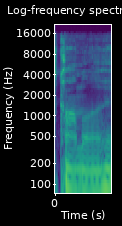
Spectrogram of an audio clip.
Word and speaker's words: Kamala: It's Kamala, yeah.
